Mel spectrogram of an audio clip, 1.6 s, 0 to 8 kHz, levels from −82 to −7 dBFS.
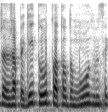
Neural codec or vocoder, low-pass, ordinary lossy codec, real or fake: autoencoder, 48 kHz, 128 numbers a frame, DAC-VAE, trained on Japanese speech; 7.2 kHz; none; fake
